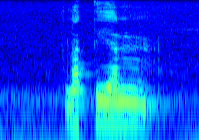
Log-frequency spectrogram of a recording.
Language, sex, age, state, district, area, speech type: Santali, male, 30-45, Jharkhand, East Singhbhum, rural, spontaneous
